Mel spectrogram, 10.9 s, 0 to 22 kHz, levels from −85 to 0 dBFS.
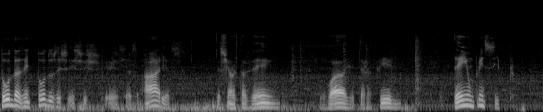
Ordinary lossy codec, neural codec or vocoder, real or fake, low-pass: MP3, 64 kbps; none; real; 7.2 kHz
